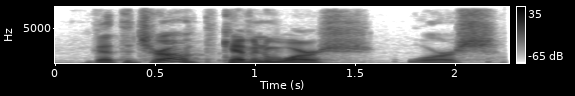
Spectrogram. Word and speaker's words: Warsh: Warsh. Well, nailed it. Yeah. One syllable, nailed it.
